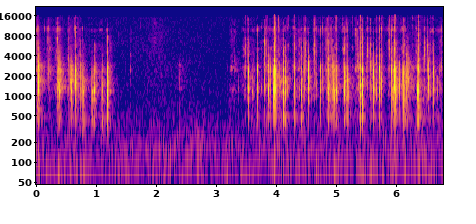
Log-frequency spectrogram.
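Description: A compact mechanical keyboard with grey and white plastic keycaps is typed on rapidly with the fingertips of both hands. A quick run of sharp, bright plastic clacks stops for about two seconds of near silence, then resumes as a dense stream of uneven keystrokes to the end.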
